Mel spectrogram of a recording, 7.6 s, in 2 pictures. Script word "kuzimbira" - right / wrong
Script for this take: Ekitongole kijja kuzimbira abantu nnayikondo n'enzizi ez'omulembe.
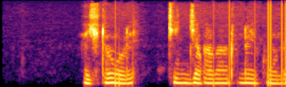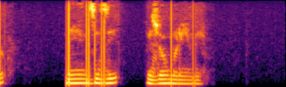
wrong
